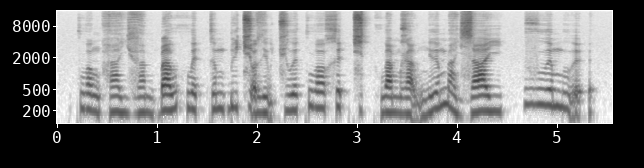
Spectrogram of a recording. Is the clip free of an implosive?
no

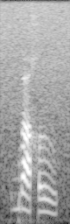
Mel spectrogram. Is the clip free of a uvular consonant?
no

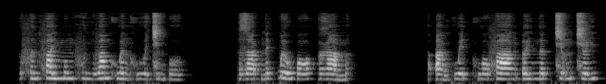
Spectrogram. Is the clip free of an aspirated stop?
yes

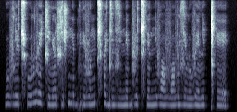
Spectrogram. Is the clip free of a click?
no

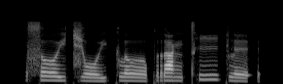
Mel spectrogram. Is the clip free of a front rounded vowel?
yes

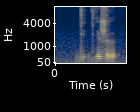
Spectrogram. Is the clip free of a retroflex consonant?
no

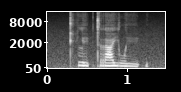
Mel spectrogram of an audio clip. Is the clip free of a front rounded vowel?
yes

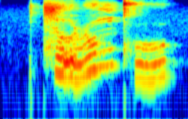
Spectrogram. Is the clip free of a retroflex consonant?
no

